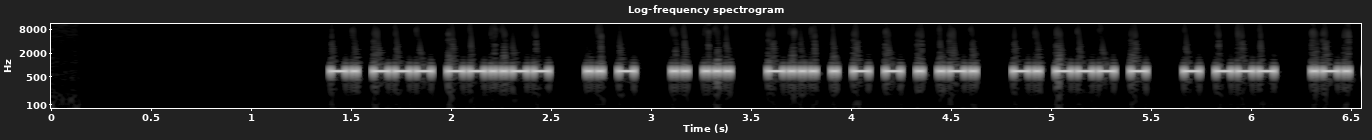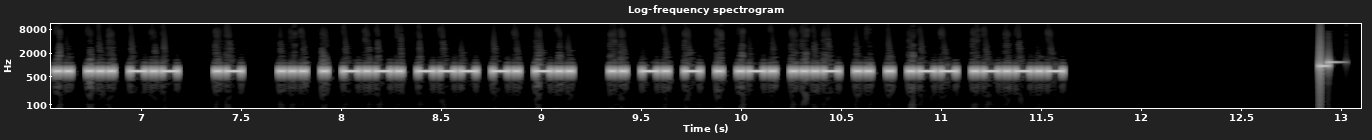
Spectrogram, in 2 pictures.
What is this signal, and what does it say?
Morse code, heard as a keyed tone, about 41 wpm, 700 Hz. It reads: NO, IT IS BETTER NOT TO RISK A SECOND INTERVIEW.
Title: Sentences from Top 1600 Words 45wpm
